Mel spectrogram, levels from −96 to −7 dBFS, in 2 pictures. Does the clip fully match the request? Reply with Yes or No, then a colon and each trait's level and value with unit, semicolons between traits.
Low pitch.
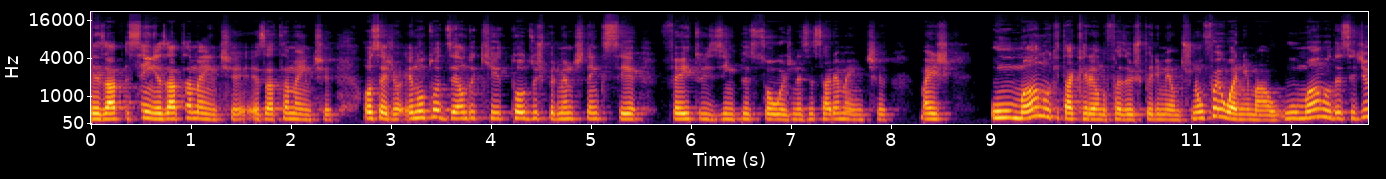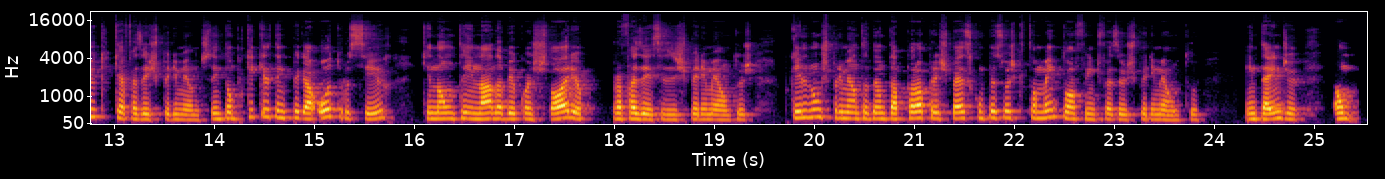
No: high, 200 Hz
